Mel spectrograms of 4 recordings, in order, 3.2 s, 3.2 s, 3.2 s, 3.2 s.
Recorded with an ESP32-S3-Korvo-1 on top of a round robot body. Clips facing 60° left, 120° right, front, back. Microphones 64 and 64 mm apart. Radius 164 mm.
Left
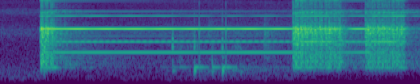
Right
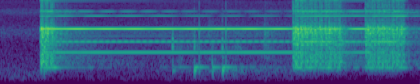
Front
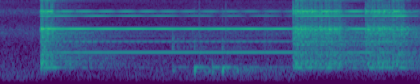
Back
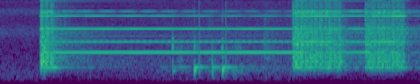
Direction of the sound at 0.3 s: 150° left.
